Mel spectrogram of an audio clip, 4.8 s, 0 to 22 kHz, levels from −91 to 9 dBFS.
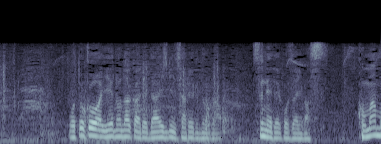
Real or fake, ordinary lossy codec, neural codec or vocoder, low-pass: real; none; none; 7.2 kHz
